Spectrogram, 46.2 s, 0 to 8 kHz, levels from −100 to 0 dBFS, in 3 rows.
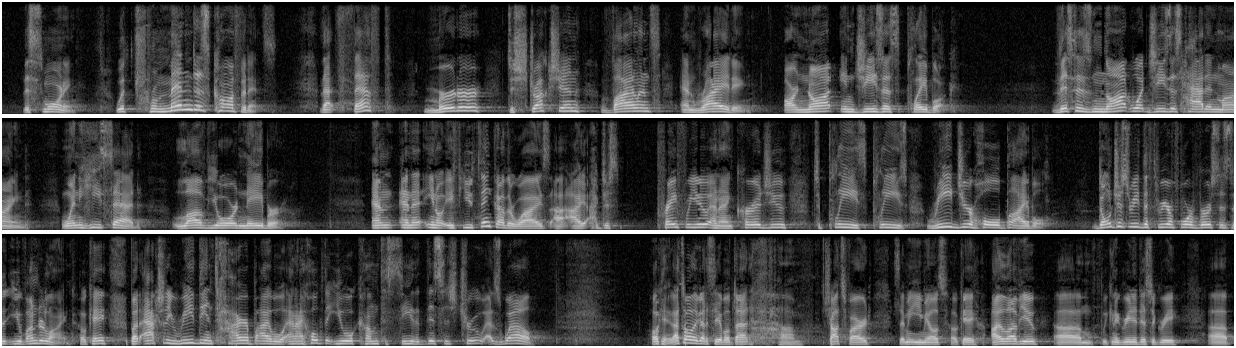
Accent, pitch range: American, 160-210 Hz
